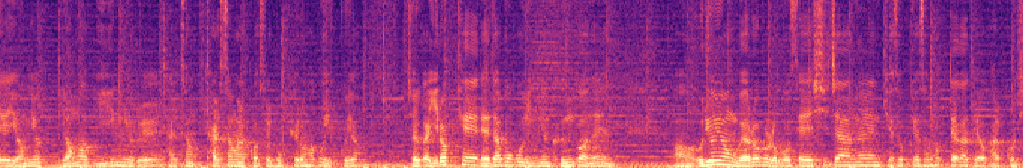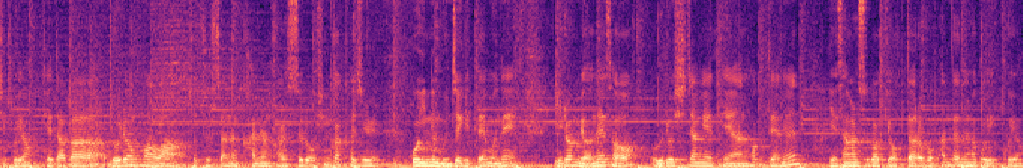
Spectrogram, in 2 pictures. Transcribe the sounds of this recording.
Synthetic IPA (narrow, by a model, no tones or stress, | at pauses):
eʌjʌŋʌbiiŋɲuɾɯɭʌtaɭs͈ʌŋɦaɭk͈ʌsʰɯɭmok̚pʰjoɾoɦaɡoit̚k͈ojot͡ɕʌiɡaiɾʌkʰe̞ne̞daboɡoinːɯnkɯŋɡʌnɯn | ʌɯɾjojoŋweɾʌbɯɭːobosʰe̞ɕʰid͡ʑaŋɯnke̞sʰokʰe̞sʰʌɸwak̚t͈e̞ɡade̞jʌkaɭk͈ʌɕʰiɡojoke̞daɡanoɾjʌŋwawat͡ɕʌt͡ɕʰuɭs͈anɯnkamjʌŋkaɭs͈ɯɾoɕʰimɡakʰad͡ʑi | ɡoinːɯnmund͡ʑe̞ɡit͈e̞mune̞ | iɾʌnmjʌne̞sʰʌɯɾjoɕʰid͡ʑaŋe̞te̞ɦanɸwak̚t͈e̞nɯn | je̞sʰaŋɦaɭs͈ubak͈eʌp̚t͈aɾaɡopʰandanɯɭɦaɡoit̚k͈ojo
